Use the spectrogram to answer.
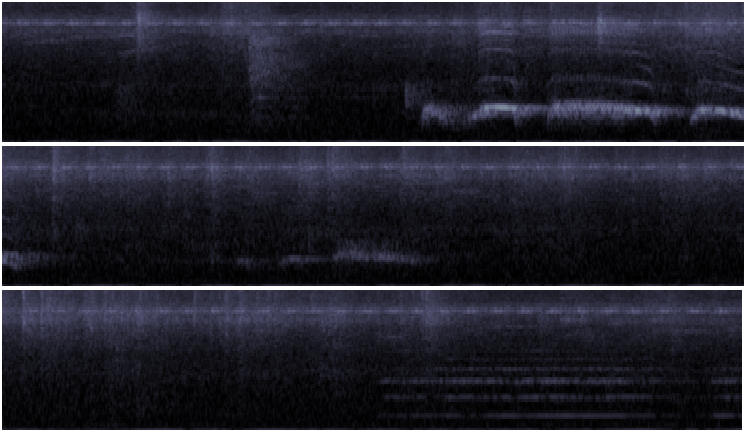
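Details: Caged spotted dove at an aviary in Ba Vì, Hanoi, Vietnam, described as having a "giọng Son" voice: one short burst of soft, hollow coos midway through, otherwise quiet room hum with a steady tone near the end.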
